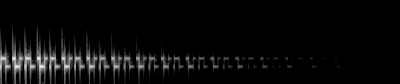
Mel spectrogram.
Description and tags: Polite Warning Tone
Could be an innocent ringtone... or maybe something more sinister - an alarm or warning of some kind.
ring, spot-fx, radar-return, effect, sound-design, fx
